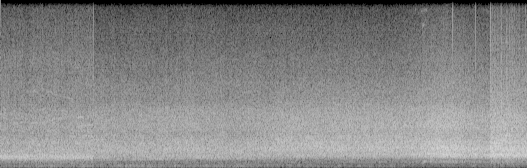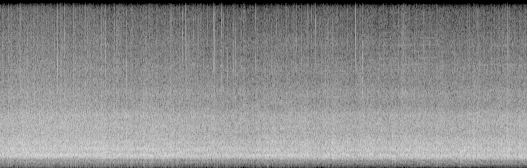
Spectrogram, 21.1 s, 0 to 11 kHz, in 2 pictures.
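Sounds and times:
stadium crowd cheering: 0:00.0 - 0:21.0.

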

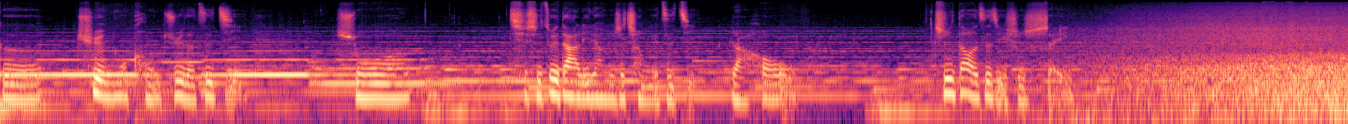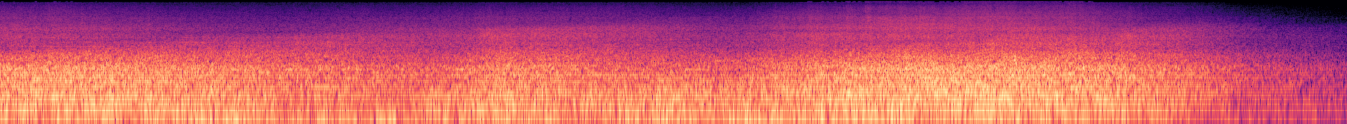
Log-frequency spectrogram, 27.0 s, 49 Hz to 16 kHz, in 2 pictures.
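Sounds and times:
sea surf breaking on beach: 0:10.8 - 0:26.9.

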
